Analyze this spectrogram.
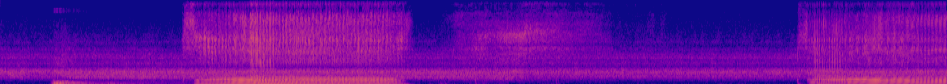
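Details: Sleeping pug giving a short snort, then a deep, buzzing inhaled snore lasting about two seconds, a quiet pause with soft breathing, and another rumbling snore starting near the end.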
